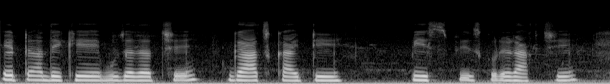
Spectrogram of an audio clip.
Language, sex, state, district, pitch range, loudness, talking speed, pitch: Bengali, female, West Bengal, Alipurduar, 180-195 Hz, -16 LUFS, 100 wpm, 185 Hz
